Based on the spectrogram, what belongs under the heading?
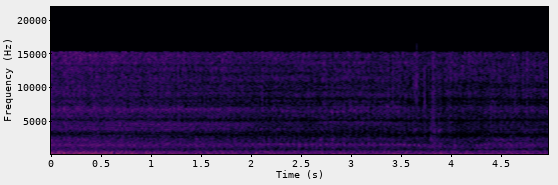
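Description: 2017 Honda Africa Twin's parallel-twin engine running steadily under way, under a steady rush of wind noise.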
